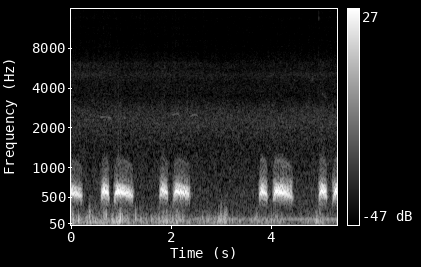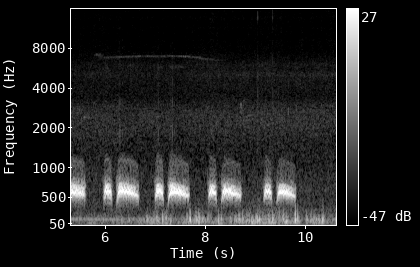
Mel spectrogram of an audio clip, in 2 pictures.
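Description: Spotted dove cooing: a run of short, low coos, mostly in pairs, coming about once a second, with a short pause a few seconds in.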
